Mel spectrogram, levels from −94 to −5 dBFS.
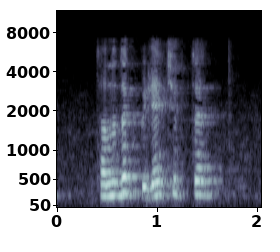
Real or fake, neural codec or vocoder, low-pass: real; none; 7.2 kHz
